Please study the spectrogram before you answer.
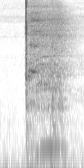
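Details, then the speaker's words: Crop-spraying airplane with a rebuilt spray system, newly wired right-boom shutoff valve switched on: a sharp click, then a short electric whir fading within a second as the valve turns to shut off the right boom, working normally. "So if I flip this switch on, you should be able to hear that valve turn, which would turn off the right boom, and that light should come on. Looks like it's working."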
